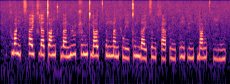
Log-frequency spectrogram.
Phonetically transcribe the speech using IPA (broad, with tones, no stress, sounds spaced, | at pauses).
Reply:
ʈ͡ʂ w ɑ˥˩ ŋ t͡sʰ a˥ ɪ̯ t͡ɕ j ä˥˩ t̪ ɑ˥ ŋ pʰ w a˧˥ n ɻ u˥˩ ʈ͡ʂ ɤ˥ ŋ t̪ j ɑ˥ ʊ̯ pʰ ə˥ n m a˥ n ʂ w e˨˩ ɪ̯ t̪ u˥ m w a˧˥ ɪ̯ t͡s ɤ˥˩ ŋ x ä˧˥ f ʊ˨˩ ŋ f ʊ˥˩ ŋ p y˧˥ n p j ɑ˥ ŋ pʰ i˨˩˦ ŋ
